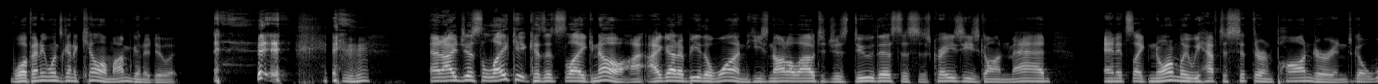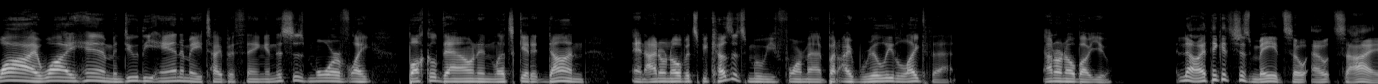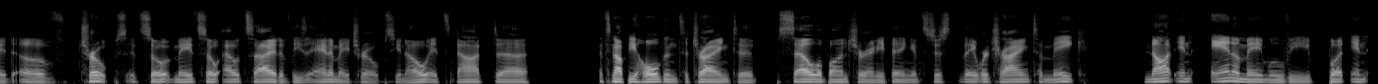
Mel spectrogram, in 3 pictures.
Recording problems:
none

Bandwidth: 14.5 kHz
